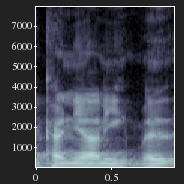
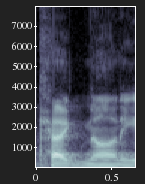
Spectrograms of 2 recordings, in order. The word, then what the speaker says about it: Kanyani: kanyani is um uh kanyani is the right way to say it just for the record it's not kagnani it's kanyani uh he is perhaps maybe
